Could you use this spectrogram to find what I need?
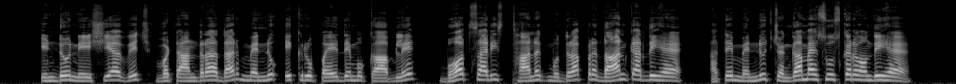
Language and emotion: Punjabi, happy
